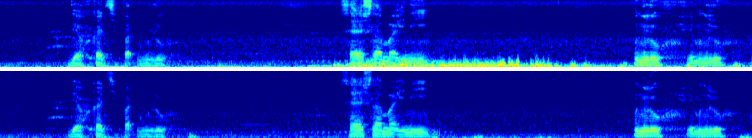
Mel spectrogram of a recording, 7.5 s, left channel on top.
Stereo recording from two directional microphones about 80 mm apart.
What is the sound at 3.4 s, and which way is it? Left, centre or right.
Speech, right.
